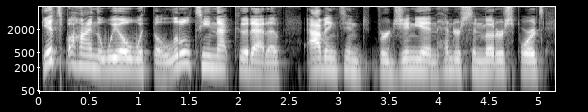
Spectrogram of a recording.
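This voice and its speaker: Casting: upbeat male podcast co-host, bright and crisp, emphatic racing recap. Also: fairly high pitch, fairly quick. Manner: upbeat, emphatic, many fillers.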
